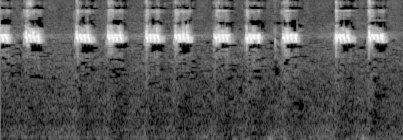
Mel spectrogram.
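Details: High, ringing cricket chirps, used as a rat repellent at home, spaced unevenly with short pauses between groups of two or three pulses.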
